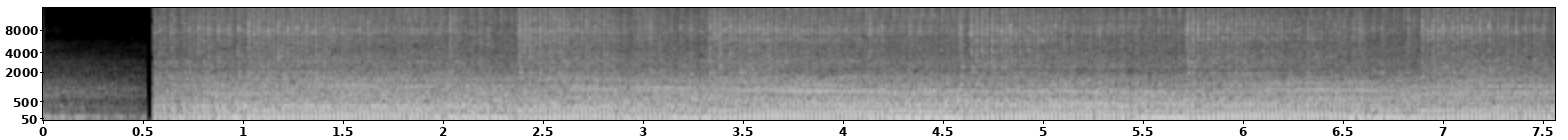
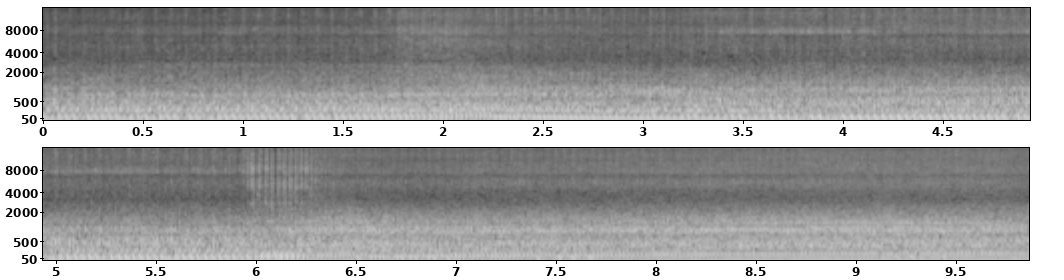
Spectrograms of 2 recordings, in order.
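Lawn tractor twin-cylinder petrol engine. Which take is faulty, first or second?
first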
